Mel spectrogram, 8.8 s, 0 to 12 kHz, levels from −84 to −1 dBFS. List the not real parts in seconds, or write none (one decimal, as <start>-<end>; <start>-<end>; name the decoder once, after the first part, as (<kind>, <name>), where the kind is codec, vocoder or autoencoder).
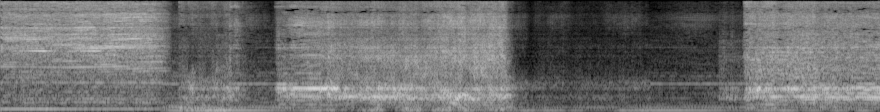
1.8-2.3 (codec, HILCodec); 3.2-6.5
